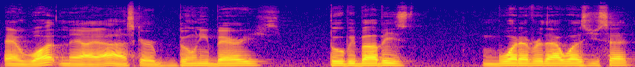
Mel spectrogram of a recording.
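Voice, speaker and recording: A man's voice: lowish voice, level tone, measured pace, warm tone, lightly acted. A man reading a children's storybook, voicing a blustery, bemused father bear who stresses key words emphatically. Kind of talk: children's storybook read aloud.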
